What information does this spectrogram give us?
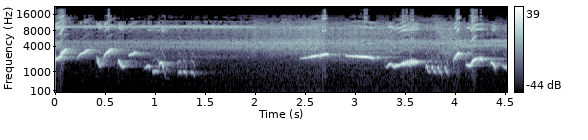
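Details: White-rumped shama, the territory's owner, singing quick bouncing whistles and a short trill, a pause, then long rising whistles and a fast rattling run, over steady high insect noise.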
